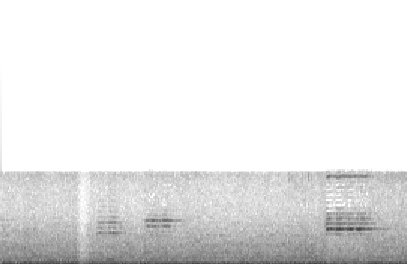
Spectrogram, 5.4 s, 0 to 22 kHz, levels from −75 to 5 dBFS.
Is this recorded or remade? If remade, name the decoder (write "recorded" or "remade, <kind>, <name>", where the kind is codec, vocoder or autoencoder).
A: recorded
